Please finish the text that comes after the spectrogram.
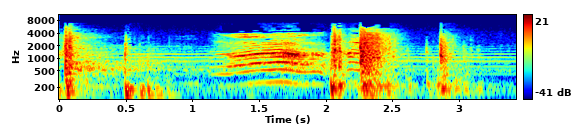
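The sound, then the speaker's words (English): A heavy meat storage room door with a large cold handle is hauled open: a few dull thumps and clunks bracket a long, drawn-out metallic creak of straining hinges, fairly loud. “Behind me, I felt a large cold handle. The door to the meat storage room. I heaved it open.”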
